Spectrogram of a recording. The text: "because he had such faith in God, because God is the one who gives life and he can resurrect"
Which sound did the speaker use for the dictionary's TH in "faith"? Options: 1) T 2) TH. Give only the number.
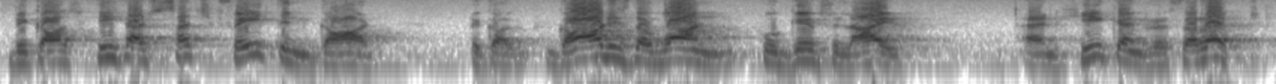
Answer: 1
